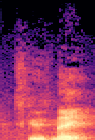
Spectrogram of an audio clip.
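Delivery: loud, indignant objection; really annoyed. Shown as a demonstration. Director voices someone whose toes were stepped on, annoyed. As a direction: turn on someone who pushed in, annoyed. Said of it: "like, you're really annoyed".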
